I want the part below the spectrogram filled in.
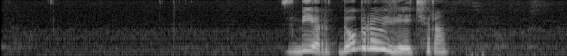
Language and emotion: Russian, positive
